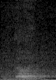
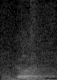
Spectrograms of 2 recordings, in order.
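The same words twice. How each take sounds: The two takes are said the same way.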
